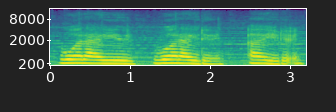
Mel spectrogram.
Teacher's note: It's actually the main verb, so we also stress. And are is an auxiliary plus you, we don't stress.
